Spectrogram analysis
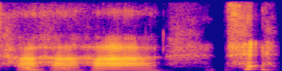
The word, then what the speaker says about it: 555: Um, uh, fun fact, uh, 555 in in in Thai, it's, uh, it it's pronounced as haha. It's just like the way you laugh, but yeah.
